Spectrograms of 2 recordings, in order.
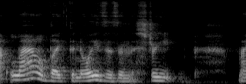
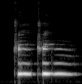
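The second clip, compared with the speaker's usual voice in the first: very high loud ting; bicycle bell; 14 dB louder than usual. A narrator's reading. Teacher imitates a bicycle bell, high and loud. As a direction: ring it out like a bell. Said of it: "A bicycle bell ringing".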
